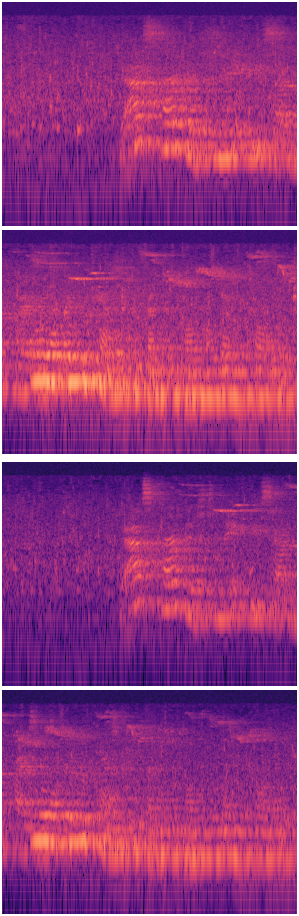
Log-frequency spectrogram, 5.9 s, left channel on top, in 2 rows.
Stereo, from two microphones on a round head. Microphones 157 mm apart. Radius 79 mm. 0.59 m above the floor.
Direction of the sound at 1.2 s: 75° right (ahead or behind).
